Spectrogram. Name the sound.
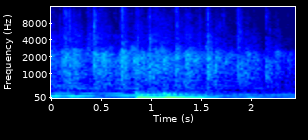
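applause in a courtroom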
